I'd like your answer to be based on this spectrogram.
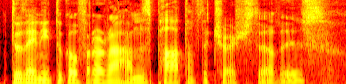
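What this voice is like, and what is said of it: Put-on Dutch accent. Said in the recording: “Maybe you don't have this Dutch accent I'm giving you ... Sorry, you don't probably have this accent.”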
